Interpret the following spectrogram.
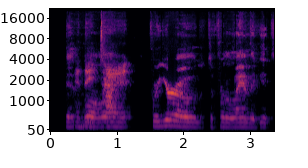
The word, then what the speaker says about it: gyro: It's euro. You said it right. Euro. G silent.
